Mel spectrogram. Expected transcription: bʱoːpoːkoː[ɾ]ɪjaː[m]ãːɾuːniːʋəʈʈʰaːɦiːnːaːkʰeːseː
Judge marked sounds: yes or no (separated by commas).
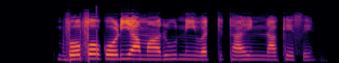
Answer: no, yes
